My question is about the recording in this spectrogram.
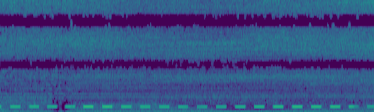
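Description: Glider variometer beeping about twice a second at a steady mid pitch, the audio signal that the glider is climbing. Under it runs a steady low rush of airflow in the cockpit.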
